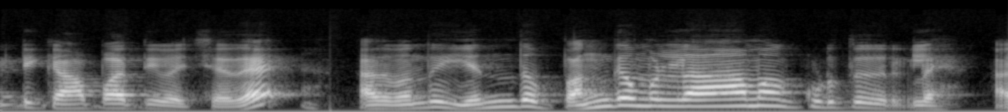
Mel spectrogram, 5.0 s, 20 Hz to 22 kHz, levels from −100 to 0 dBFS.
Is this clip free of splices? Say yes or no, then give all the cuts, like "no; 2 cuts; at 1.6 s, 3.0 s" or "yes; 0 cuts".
no; 1 cut; at 1.6 s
